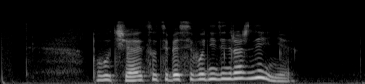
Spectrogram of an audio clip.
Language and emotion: Russian, positive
